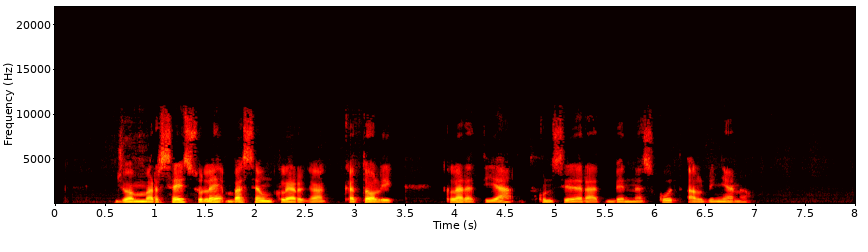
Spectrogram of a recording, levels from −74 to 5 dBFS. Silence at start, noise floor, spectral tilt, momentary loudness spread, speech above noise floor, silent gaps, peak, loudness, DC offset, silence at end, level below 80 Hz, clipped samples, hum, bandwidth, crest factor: 0.6 s; -61 dBFS; -5 dB/octave; 10 LU; 39 dB; none; -2 dBFS; -22 LUFS; under 0.1%; 1.05 s; -60 dBFS; under 0.1%; none; 11.5 kHz; 20 dB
